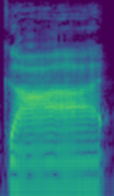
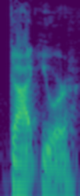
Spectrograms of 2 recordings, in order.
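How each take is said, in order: First: The t and y merge into a ch sound. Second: The t and y are pronounced separately. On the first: "the chewing gum part of the sentence with a few different pronunciations" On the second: "the classroom pronunciation"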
